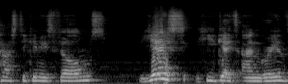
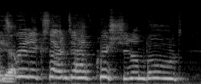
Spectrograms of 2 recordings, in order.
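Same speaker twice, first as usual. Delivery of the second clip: lousy put-on old lady voice, pitched very high; 11 semitones higher than usual. Quoting an actress from an interview: bad Mrs. Doubtfire old lady accent. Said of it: "that really bad Missus Doubtfire kind of old lady accent".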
